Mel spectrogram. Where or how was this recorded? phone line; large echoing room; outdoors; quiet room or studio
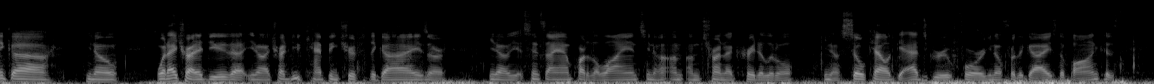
outdoors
